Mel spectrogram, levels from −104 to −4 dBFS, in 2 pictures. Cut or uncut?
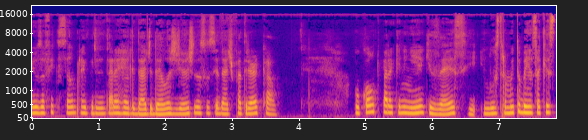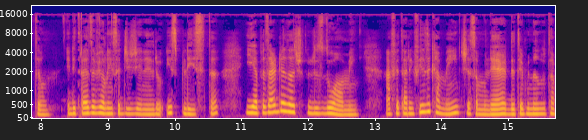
uncut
